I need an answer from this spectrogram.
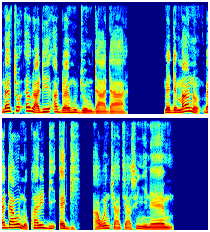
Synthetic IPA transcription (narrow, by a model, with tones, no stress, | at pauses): mɛ̃˦tʰʊ˦ʔæ˦wu˨ɾa˨dɪ˦ʔa˦dɔ˨˦ɪ˦ɦʊ̃˦d͡ʑõ˦mdaː˨daː˦ | mɪ̃˨dɪ˨mã˦nʊ̃˨bɛ˦da˦wɔ˦nʊ̃˨kʷʰa˦ɾɪ˦di˦ʔæ˦˨di˨ | a̰˨wʊ˦n̩˦t͡ɕʰᶣɪ˨a˨tʰɪ˨a̰˨sʊ˦ɲĩ˨nãː˦mũ˨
